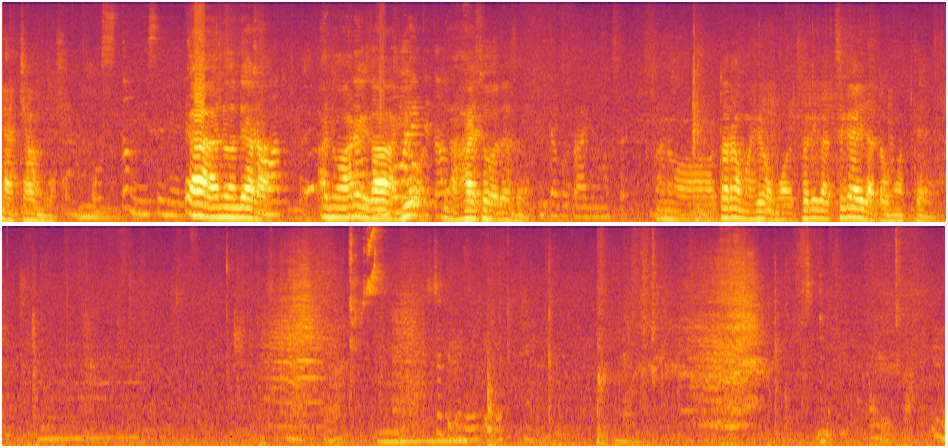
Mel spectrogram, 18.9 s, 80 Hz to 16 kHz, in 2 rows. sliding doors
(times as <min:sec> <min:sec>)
0:06.9 0:17.7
